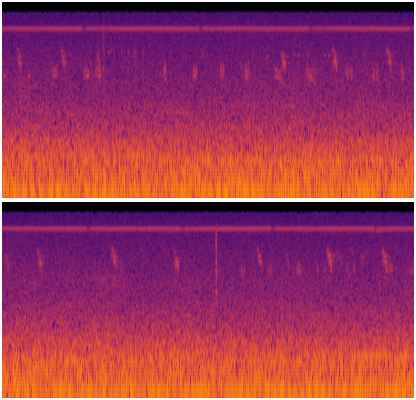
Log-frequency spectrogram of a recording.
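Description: Birds chirping outdoors: many short, scattered chirps over a steady low rumble.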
